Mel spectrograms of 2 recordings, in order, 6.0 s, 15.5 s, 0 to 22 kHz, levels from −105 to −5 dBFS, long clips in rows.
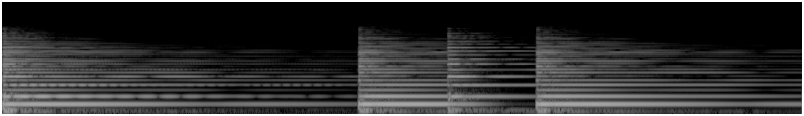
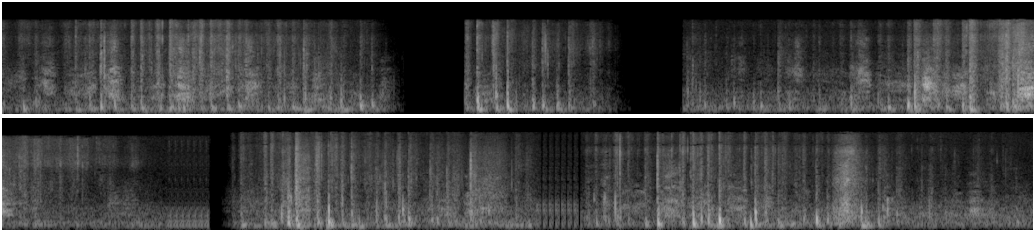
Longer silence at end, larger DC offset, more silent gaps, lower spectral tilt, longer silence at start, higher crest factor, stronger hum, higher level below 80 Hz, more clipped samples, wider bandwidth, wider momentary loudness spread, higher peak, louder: about the same, 0 s vs 0 s; neither; second, none vs 3.02-3.46 s, 4.71-5.08 s, 9.30-9.37 s; first, -5 dB/octave vs -3.5 dB/octave; about the same, 0 s vs 0 s; second, 18 dB vs 30 dB; neither; first, -68 dBFS vs -78 dBFS; neither; second, 8.4 kHz vs 14 kHz; about the same, 20 LU vs 18 LU; second, -28 dBFS vs -20 dBFS; about the same, -45 LUFS vs -47 LUFS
